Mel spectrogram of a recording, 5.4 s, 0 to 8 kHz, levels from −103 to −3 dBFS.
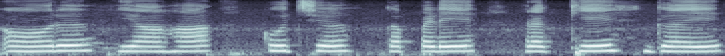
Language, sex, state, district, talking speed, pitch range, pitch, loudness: Hindi, female, Punjab, Pathankot, 65 wpm, 260-275 Hz, 265 Hz, -13 LUFS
